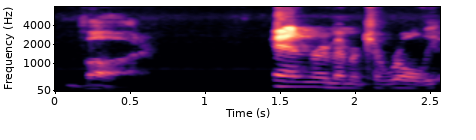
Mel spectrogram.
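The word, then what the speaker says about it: waar: dot var means where the w is just like the v like in vot but the double a here is long so it's an ah and not an ah so and not var and remember to roll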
